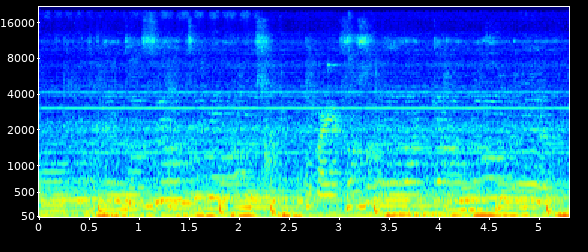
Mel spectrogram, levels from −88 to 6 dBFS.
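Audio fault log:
Nothing to log here, since no faults turn up anywhere in this sound recording.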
